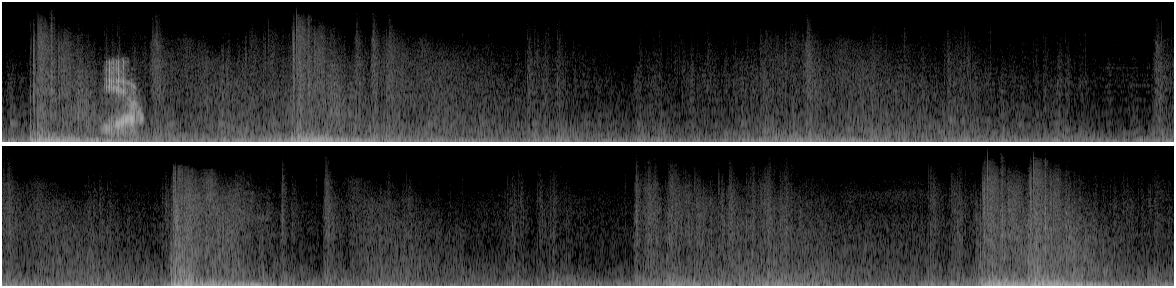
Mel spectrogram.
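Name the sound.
naval artillery firing in video game Ultimate Admiral Dreadnoughts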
